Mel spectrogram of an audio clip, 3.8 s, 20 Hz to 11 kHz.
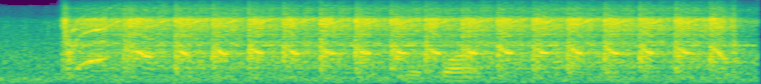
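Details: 1997 Nissan Altima crank no start after a fuel fill-up: steady cranking about three turns a second, never fires; spark reaches the cap but distributor rotor appears burnt, suspected cause bad rotor.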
